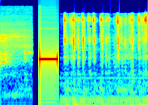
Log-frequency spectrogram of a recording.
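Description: A short, very loud beep on one steady pitch, about a third of a second long. Then a fast run of keyboard-typing clicks, a sound effect laid over text typing itself onto the screen.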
